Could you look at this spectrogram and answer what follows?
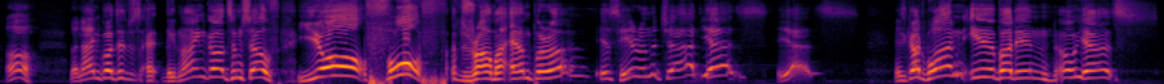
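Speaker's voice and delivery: high, slow, grandly pompous proclamation; pompous emperor voice. Acted. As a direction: announce like a haughty emperor. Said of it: "the fucking pompous, emperor fucking voice".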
